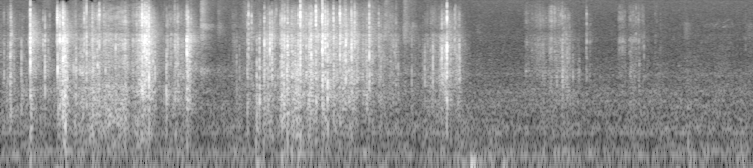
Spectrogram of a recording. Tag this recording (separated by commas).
people eating crisps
